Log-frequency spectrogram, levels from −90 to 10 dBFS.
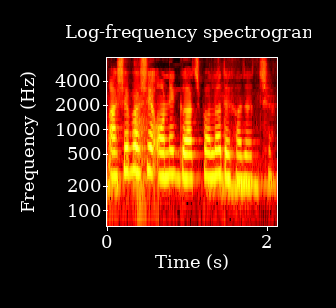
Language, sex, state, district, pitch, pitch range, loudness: Bengali, female, West Bengal, Alipurduar, 265 Hz, 250-275 Hz, -15 LUFS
